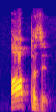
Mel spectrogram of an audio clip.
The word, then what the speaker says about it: opposite: 강세 앞에 opposite.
